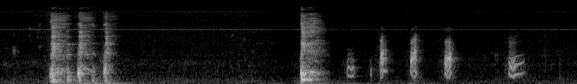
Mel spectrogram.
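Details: Adult gives three quick coughs, then a fourth, and a sleeping cat answers with five short squeaky quack-like calls in a quiet room.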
